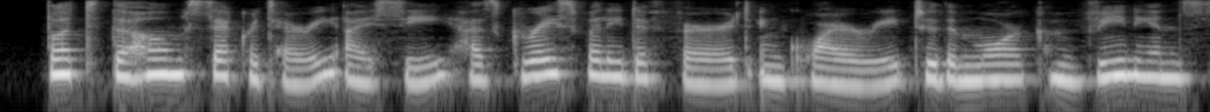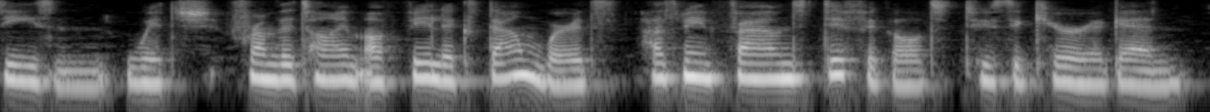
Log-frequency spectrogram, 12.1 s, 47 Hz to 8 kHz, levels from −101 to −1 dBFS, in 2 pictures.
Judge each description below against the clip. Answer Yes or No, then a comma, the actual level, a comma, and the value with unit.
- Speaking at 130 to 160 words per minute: Yes, average, 145 wpm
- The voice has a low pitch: No, high, 210 Hz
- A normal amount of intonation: Yes, average, 4.1 semitones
